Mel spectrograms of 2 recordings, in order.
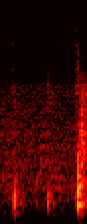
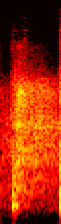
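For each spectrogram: First: secure car tail light, no rattle. Second: loose rattling car tail light.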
